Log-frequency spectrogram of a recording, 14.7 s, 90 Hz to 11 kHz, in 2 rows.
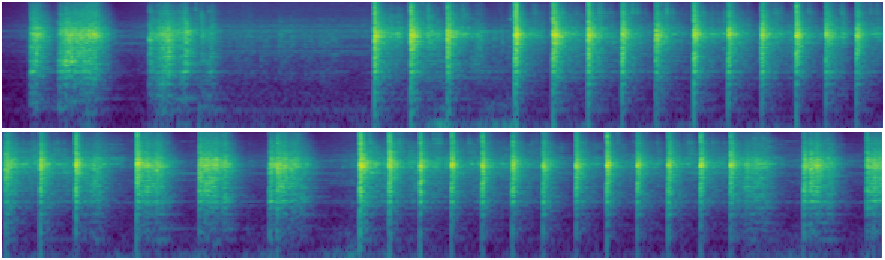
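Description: Chipping hammer knocking 7018 slag off a stick-welded steel fillet weld: a few strikes, a short pause, then a fast even run of sharp metal taps, about four a second. The slag is coming off easily.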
